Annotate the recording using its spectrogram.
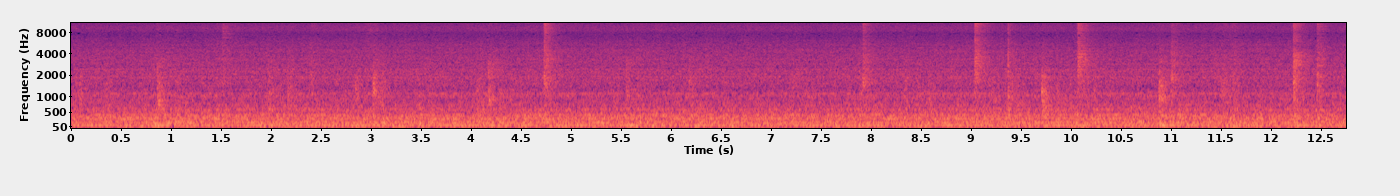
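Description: Clothes thump and click inside a turning tumble dryer drum.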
